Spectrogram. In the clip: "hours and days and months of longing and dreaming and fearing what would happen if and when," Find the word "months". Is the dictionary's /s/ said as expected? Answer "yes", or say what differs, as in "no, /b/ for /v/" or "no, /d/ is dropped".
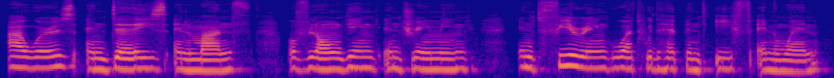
no, /s/ is dropped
